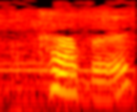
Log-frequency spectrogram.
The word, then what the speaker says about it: cupboard: how covered went through the cupboard it rhymes with hubbard oh out here in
